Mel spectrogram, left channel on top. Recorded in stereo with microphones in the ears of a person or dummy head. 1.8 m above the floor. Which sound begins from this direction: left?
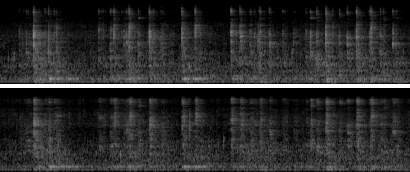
Typing on a keyboard, at 0.2 s.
